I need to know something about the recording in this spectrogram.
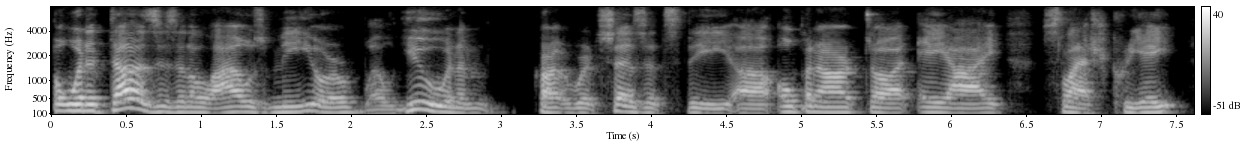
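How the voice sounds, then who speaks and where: A man's voice: mid-range voice, a little slow, few pauses. A middle-aged man with a Boston accent presenting a webinar in a loose, conversational way, full of fillers and restarts. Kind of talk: webinar talk with slides. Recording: dull lo-fi webinar audio.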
